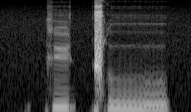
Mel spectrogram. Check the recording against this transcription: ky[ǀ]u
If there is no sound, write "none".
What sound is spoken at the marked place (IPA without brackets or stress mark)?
ǁ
